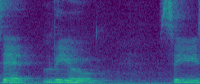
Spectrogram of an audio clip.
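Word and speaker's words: Liu: of them um also in Chinese vowels do not combine together into a single sound you always pronounce all of them so in the author's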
